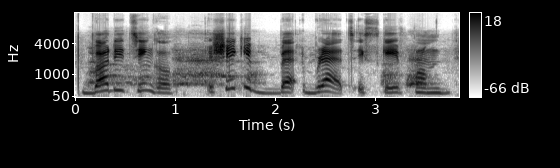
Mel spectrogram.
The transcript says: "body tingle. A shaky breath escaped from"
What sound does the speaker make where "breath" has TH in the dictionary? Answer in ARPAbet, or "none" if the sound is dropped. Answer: T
